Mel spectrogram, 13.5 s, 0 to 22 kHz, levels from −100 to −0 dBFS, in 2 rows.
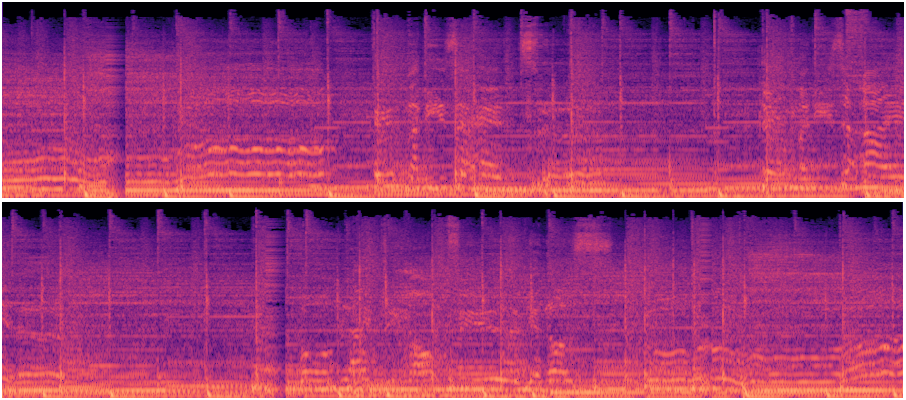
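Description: At 0.78, 3.94, 8.75 and 12.01 s there are lost LE Audio frames, gaps of about 0.14, 0.10 (scattered, runs around 30 ms), 0.14 and 0.08 s. The LC3 decoder patches them by replaying the last spectrum with random signs, so tones smear into noise, fading on the longer ones.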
